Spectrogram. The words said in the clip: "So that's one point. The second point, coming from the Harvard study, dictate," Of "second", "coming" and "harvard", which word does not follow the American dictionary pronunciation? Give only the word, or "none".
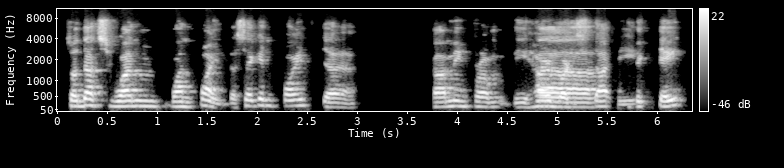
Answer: harvard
